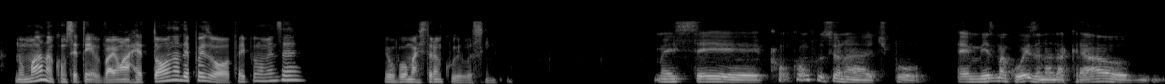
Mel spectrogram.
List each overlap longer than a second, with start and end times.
none

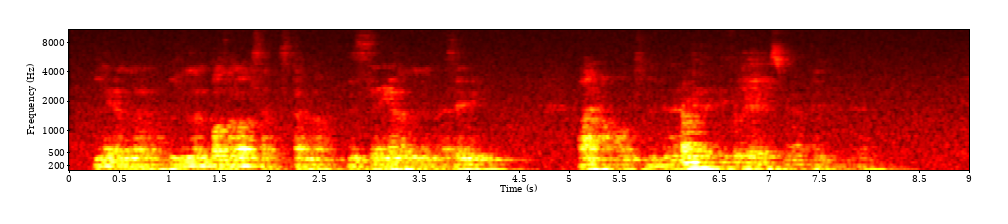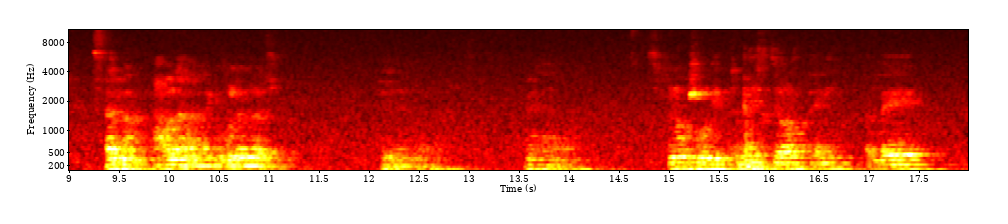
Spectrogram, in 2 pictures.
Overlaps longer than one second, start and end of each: none

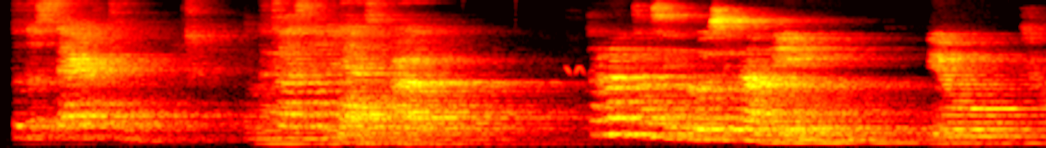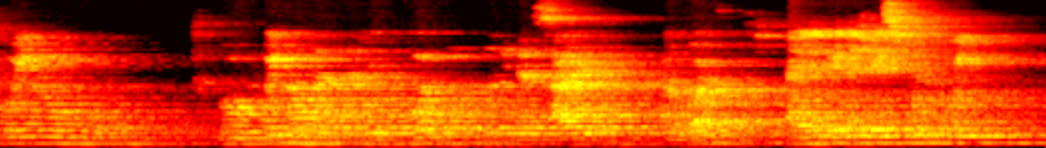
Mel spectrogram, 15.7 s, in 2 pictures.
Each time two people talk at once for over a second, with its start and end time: 1.9-3.2

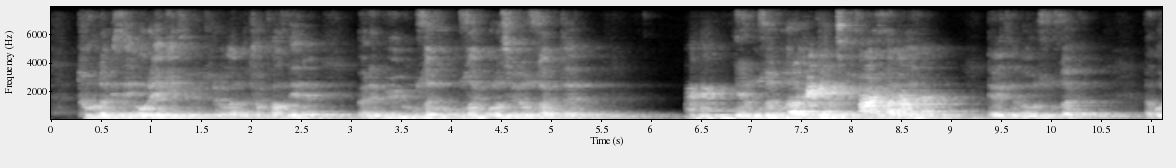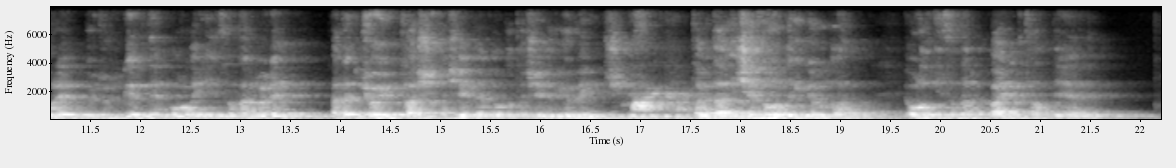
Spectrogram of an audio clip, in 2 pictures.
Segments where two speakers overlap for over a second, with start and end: 7.3-8.7

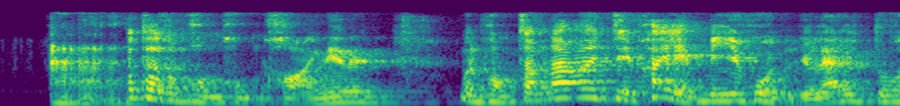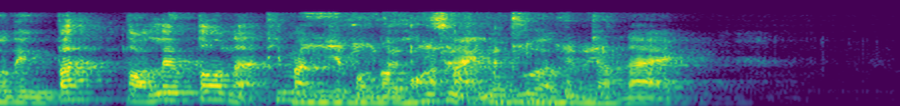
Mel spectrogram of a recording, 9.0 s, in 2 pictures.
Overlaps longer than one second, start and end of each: 6.0-7.5

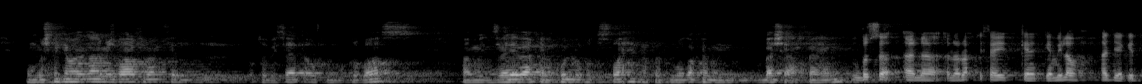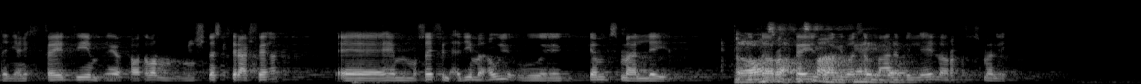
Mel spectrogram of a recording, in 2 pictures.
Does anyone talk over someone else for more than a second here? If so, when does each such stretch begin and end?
19.0-20.5

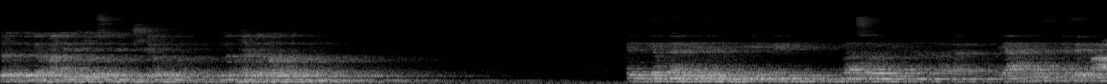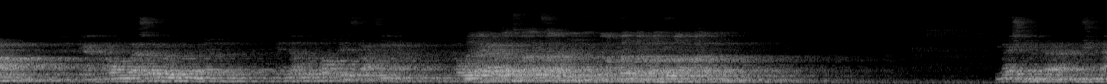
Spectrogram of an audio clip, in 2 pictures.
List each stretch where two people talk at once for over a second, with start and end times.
15.7-17.9

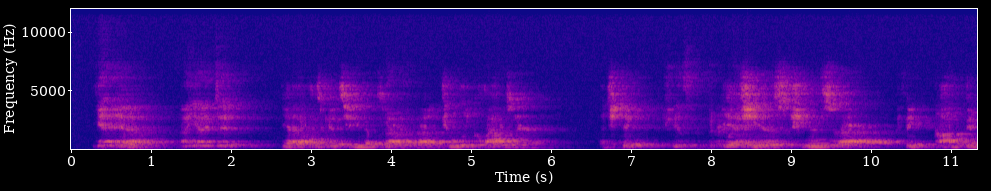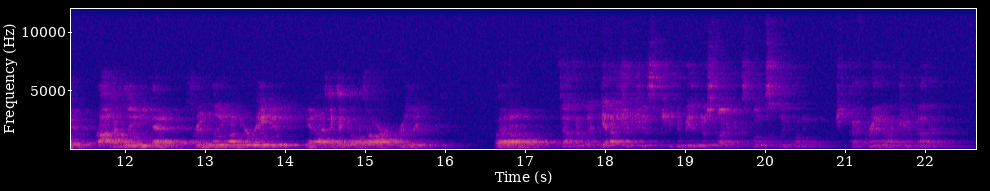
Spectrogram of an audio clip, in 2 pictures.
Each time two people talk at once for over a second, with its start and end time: none

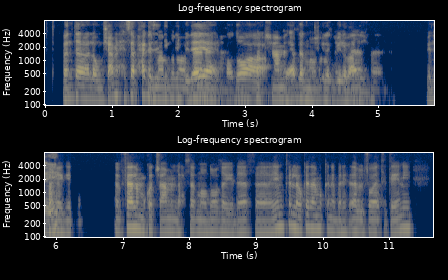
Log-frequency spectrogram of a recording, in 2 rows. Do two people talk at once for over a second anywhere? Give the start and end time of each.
1.5-4.8

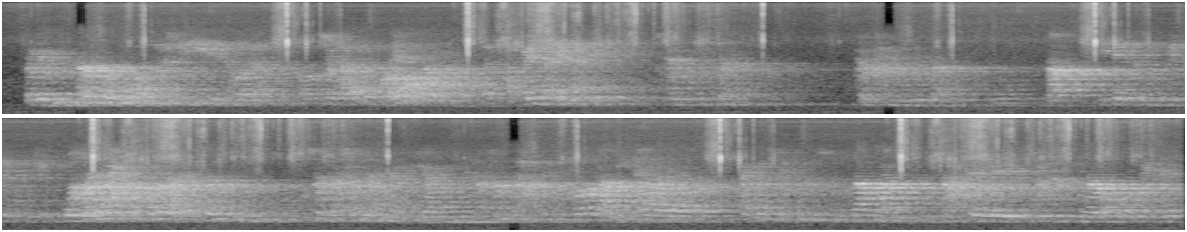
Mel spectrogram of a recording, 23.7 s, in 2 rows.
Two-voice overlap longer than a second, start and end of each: none

